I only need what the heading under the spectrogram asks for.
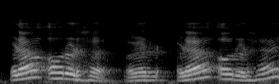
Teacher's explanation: ड़ और ढ़ हिंदी के विशेष व्यंजन हैं। इनके उच्चारण में जीभ को ऊपर उठाकर आगे की ओर फेंका जाता है, यानी उच्छिप्त किया जाता है। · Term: उच्छिप्त व्यंजन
